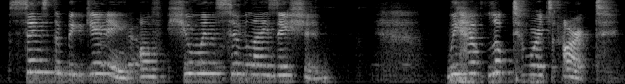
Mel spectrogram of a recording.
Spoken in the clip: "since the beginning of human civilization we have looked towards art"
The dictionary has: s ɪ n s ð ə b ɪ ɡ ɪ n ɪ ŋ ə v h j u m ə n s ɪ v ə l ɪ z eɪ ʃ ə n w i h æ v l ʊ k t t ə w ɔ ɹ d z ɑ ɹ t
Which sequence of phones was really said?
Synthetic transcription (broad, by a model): s ɪ n s ð ə b ɪ ɡ ɪ n ɪ ŋ ə v h j u m ə n s ɪ v ə l ɪ z eɪ ʃ ə n w i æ v l ʊ k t t ə w ɔ ɹ d z ɑ ɹ t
